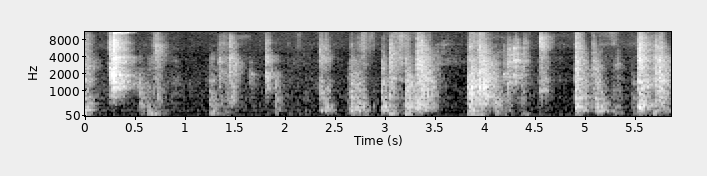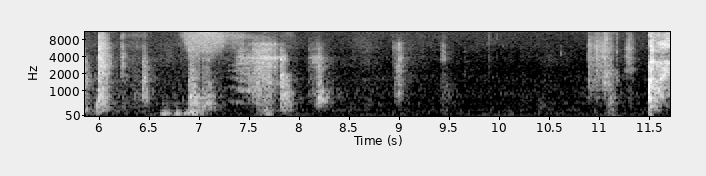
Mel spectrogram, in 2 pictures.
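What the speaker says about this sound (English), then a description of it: "That was just a door." A door thunks shut with a few sharp knocks and bumps scattered among softer movement noises, moderately close, in a supposedly haunted building in Gettysburg or Centralia.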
